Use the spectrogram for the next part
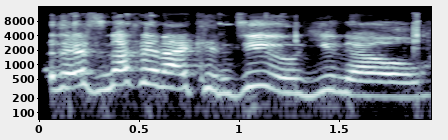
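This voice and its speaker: A woman on a casual discussion panel, speaking in a measured way with hedges and fillers as she reasons aloud. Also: high-pitched, animated, a bit bright, low-quality recording. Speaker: panel guest.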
